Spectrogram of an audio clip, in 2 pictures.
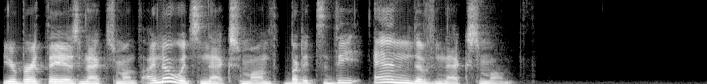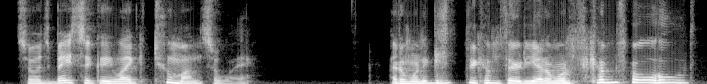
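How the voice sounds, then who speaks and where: Here a man in his late twenties talks at a normal speed in a high-sitting, expressive voice with a darkish tone. Streaming casually while he writes a tabletop campaign, he mutters what he's typing, then banters loosely with friends and swears freely.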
